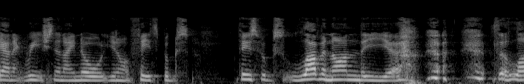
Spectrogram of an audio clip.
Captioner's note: laughing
